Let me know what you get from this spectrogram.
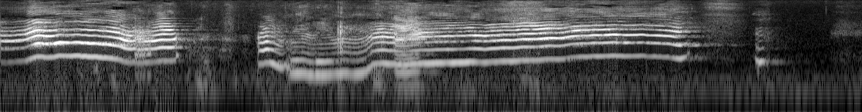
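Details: Honey, a domestic dog (Canis familiaris) that sounds like a cat, gives long, tonal, meow-like whines that slide down, then swoop back up.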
